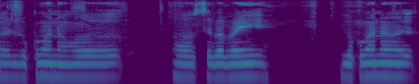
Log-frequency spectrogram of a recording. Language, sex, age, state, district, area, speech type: Odia, male, 18-30, Odisha, Ganjam, urban, spontaneous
